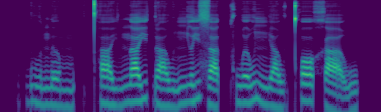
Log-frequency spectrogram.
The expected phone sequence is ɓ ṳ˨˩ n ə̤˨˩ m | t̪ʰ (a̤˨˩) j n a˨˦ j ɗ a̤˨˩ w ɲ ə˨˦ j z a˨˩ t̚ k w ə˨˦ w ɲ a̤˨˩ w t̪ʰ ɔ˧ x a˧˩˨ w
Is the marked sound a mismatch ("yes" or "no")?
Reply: no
